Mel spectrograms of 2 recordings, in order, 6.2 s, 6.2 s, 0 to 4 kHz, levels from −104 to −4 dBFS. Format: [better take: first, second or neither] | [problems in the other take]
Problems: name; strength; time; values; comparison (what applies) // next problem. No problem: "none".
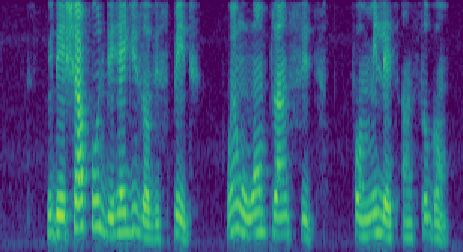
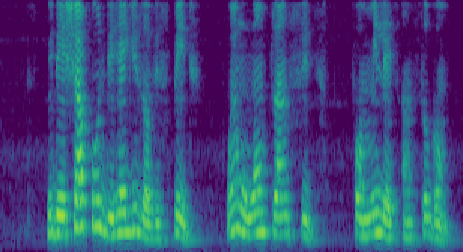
first | room echo; dies away in 0.2 s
